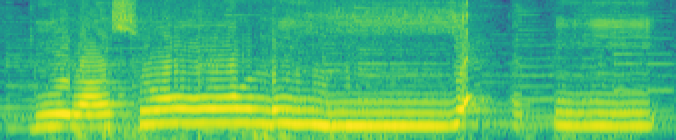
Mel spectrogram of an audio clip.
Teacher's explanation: Nah, di sini tanwin juga ketika bertemu dengan huruf ya harus dimasukkan ke dalam huruf ya. Maka huruf ya ini seperti ditasydidkan. Ditekan selama 2 harokat. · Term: idgham bil ghunnah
